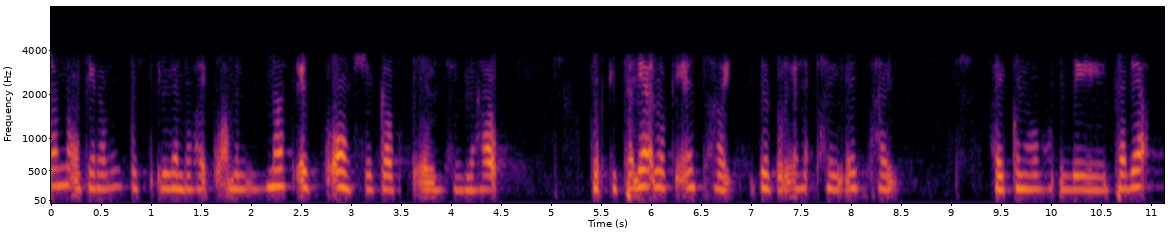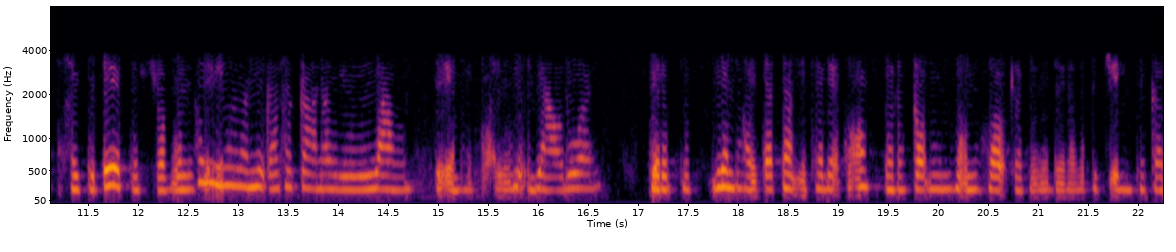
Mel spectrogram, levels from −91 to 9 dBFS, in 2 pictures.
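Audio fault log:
Throughout: tandem speech coding. The speech sounds rough, muffled and warbly, with nothing above 3.6 kHz, because three speech coders in a row each re-encode the previous one's degraded output.
12.85–15.01 s: speech suppressed in double talk. The speech dips by about 40 dB in pieces totalling around 1.5 s, likely an echo canceller ducking the talker while both sides spoke.
15.36 s and 15.98–16.43 s: a faint delayed copy of the speech arrives 214 ms late at about 35 dB down, likely echo leak. Then speech suppressed in double talk chops the speech by about 40 dB for roughly 0.4 s.
16.71–16.91 s: background gated by the echo canceller. The room sound drops by about 40 dB for about 0.2 s while the canceller clamps the microphone, then returns.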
